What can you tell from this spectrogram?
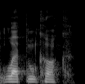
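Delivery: ordinary delivery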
